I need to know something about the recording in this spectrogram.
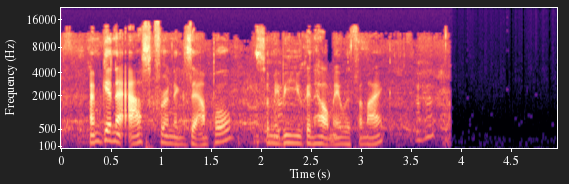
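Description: A woman speaks into a microphone, heard over loudspeakers in a large hall.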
